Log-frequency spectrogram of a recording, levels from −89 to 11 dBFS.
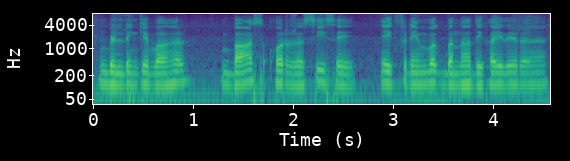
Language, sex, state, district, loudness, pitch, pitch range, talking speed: Hindi, male, Uttar Pradesh, Lucknow, -19 LUFS, 120 Hz, 120-130 Hz, 185 wpm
